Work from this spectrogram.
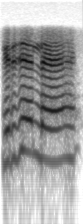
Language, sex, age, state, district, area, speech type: Malayalam, female, 45-60, Kerala, Thiruvananthapuram, urban, conversation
